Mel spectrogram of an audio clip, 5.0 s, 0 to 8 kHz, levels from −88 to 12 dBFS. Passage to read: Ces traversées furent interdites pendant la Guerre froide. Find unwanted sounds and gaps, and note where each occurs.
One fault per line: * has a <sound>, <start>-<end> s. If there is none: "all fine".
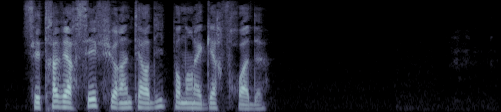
all fine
